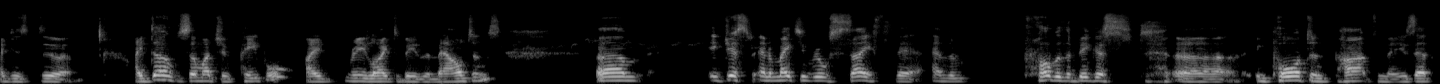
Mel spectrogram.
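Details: Adult male Australian-born stroke survivor living in Japan with aphasia after his stroke, speaking spontaneously; real post-stroke aphasia.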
